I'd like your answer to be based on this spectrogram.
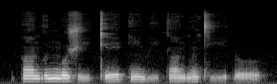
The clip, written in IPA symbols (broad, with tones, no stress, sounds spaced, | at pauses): p ã˦ ɡʷ i˦ ŋ o˦ ʃ iː˨ kʼ eː˦ k ĩ˦ β i˨ k ã˦ ɡʷ ĩ˦ tʰ iː˨ ɗ oː˨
